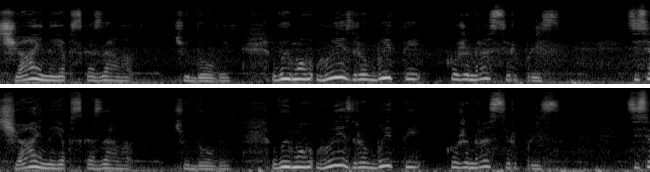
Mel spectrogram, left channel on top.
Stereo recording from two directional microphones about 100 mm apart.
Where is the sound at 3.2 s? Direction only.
55° right (ahead or behind).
